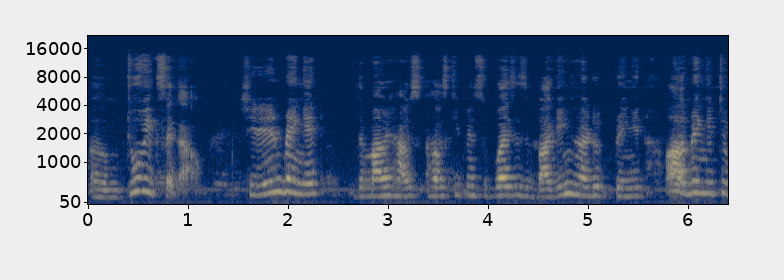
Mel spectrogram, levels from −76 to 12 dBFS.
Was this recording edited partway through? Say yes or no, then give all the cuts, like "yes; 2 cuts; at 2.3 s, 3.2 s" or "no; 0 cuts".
no; 0 cuts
